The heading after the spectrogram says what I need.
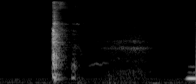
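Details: Newborn baby boy giving a single sharp, explosive sneeze, followed by quiet breathing and a brief voice at the end; sneezing.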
